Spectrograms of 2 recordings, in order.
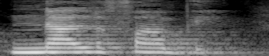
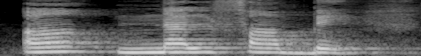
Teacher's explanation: the last consonant of the first word gives the sound of the first vowel of the next word. So, they are saying when the first word is ending on consonant and the other word, the next word is starting with vowel. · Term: linking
